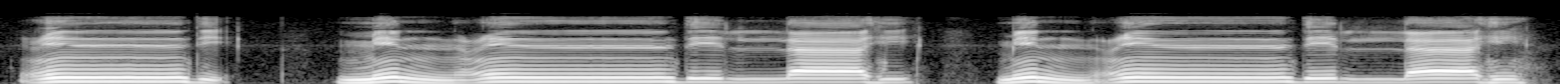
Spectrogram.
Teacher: While sitting or near the dal makhraj, we do the nasal sound of two harakat. Open up the nasal cavity while we are near the dal. Indi, indi, two harakat, two beats.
